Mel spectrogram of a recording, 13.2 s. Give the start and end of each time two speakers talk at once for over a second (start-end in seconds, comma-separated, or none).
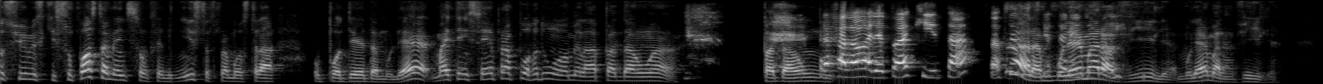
10.0-11.3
